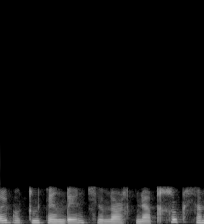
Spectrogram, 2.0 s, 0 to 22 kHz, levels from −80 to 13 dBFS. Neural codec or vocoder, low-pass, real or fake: autoencoder, 22.05 kHz, a latent of 192 numbers a frame, VITS, trained on one speaker; 3.6 kHz; fake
